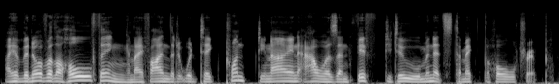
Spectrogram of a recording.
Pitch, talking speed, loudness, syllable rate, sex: 135 Hz, 280 wpm, -18 LUFS, 6.2 syllables/s, male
